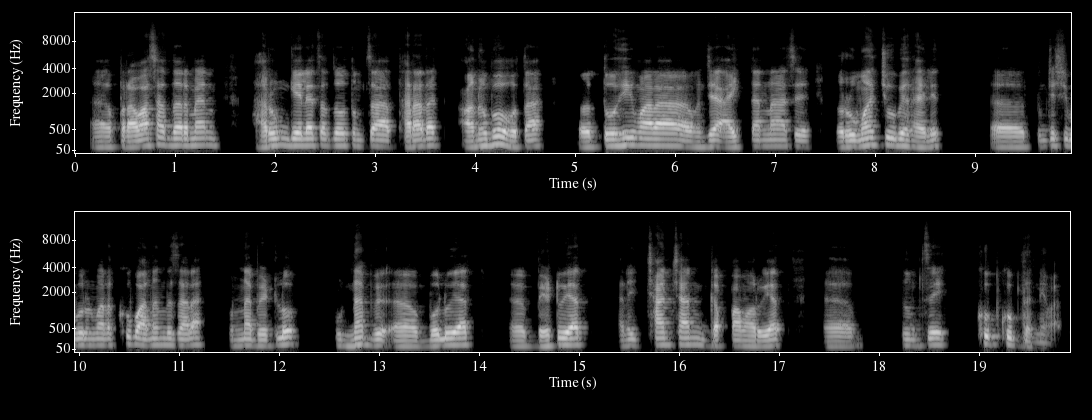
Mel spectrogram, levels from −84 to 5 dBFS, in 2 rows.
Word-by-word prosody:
अ, 110 +1 -5
प्रवासादरम्यान 140 +4 +3 0.4
हरवून 140 +1 +1
गेल्याचा 140 0 +4
जो 135 0 +2
तुमचा 125 -1 +2 0.2
थरारक 125 +5 +4 0.3
अनुभव 135 +7 +3
होता, 120 +2 +1
तर 110 -3 -3
तोही 130 +3 +2
मला 135 -1 +6 0.3
म्हणजे 110 +3 -1
ऐकताना 125 +4 -1
असे 125 -2 -4 0.4
रोमांच 140 +6 +1
उभे 135 -2 +2
राहिलेत. 120 +3 -1 0.5
अ, 110 0 +1 0.2
तुमच्याशी 135 +3 -8
बोलून 130 0 -3
मला 130 0 -3
खूप 145 -1 -3
आनंद 130 +1 -1
झाला. 125 +1 -1 0.3
पुन्हा 120 +2 -3
भेटलो. 115 +5 +1 0.4
पुन्हा 120 +4 -2
ब 120 - 0 0.4
बोलूयात, 130 +4 +4 0.4
अ, 110 0 -5 0.2
भेटूयात 130 +5 +4 0.4
आणि 120 +2 -7 0.2
छान-छान 135 0 0
गप्पा 115 +1 0
मारूयात. 110 +2 0 0.4
अ, - - -12 0.7
तुमचे 125 +2 -3 0.3
खूप-खूप - - -2
धन्यवाद. - - -11
130 Hz, 120 wpm, -22 LUFS, 115-135 Hz, 0.7 s, मला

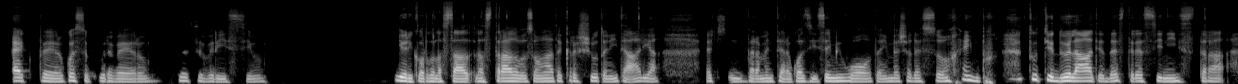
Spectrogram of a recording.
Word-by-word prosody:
È 160 -1 +4
vero, 145 -5 0
questo 170 +2 -1
è - - -13
pure 150 -1 -3
vero, 130 +2 -3
questo 165 -2 -4
è - - -5
verissimo. 130 0 -6 1.3
Mi 175 -3 +8
ricordo 140 0 +2
la 135 - +3
sta 135 -1 +3
la 145 +1 0
strada 145 +1 +4
dove 140 -2 +2
sono 140 -1 -1
nata 145 +1 +1
e - - -1
cresciuta 155 -1 -2
in 130 - -1
Italia 145 0 -1 0.4
e 150 - -4
c - - -22
veramente 140 +1 -1
era 125 - 0
quasi 140 0 0
semivuota, 145 -1 +2
e - - -2
invece 145 +3 -2
adesso 150 +2 -2
è 220 - +1
impo 165 -8 0 0.4
tutti 230 -5 +1
e 180 - +8
2 160 +2 +7
lati 155 -1 +4
a - - -1
destra 150 +1 -2
e - - +2
a - - +2
sinistra 145 -1 -2
145 Hz, 205 wpm, -20 LUFS, 135-155 Hz, 1.3 s, Mi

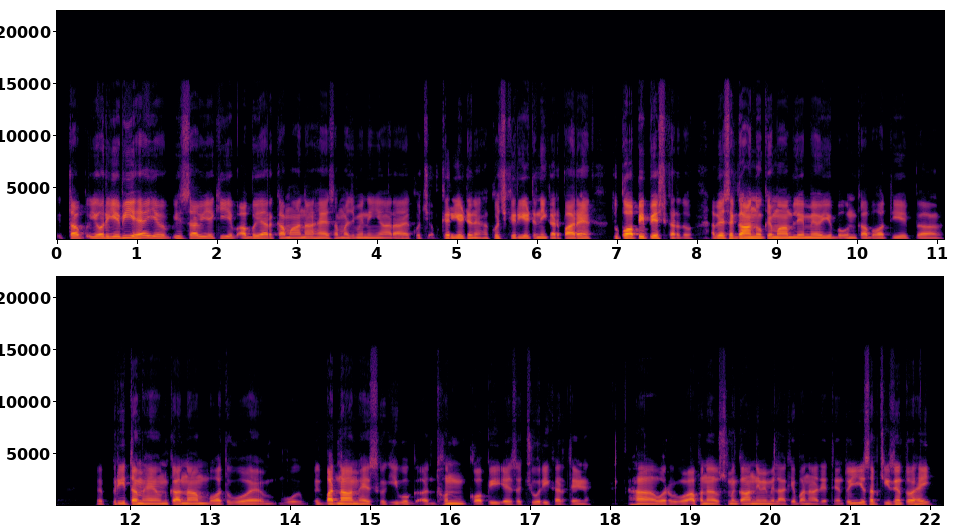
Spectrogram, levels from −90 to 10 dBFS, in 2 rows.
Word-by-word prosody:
तब 155 +1 +3 0.2
और 170 -2 +4
ये 150 +1 +4
भी 195 +2 +3
है 195 +4 +5
ये 170 - 0 0.2
हिस्सा 115 +6 -1
भी 150 -1 -2
है 145 - -2
कि 155 +1 -5 0.2
अब 120 0 0
यार 130 +1 +1
कमाना 105 +3 -1
है, 115 0 0
समझ 105 -2 -6
में 110 +1 -5
नहीं 105 0 -5
आ 105 0 -4
रहा 115 +2 -2
है, 115 - -3
कुछ 105 -1 -13 0.2
क्रिएट 110 +1 +2
नह 100 0 -6
कुछ 115 -2 -4
क्रिएट 115 -1 +1
नहीं 115 0 -1
कर 115 -1 -1
पा 115 0 +7
रहे 140 +3 +4
है, 125 - +1 0.3
तो 145 - -6
कॉपी 145 +1 +9
पेस्ट 125 -3 +6
कर 100 - -1
दो। 95 0 -11 0.2
अब - - -3
ऐसे 145 +2 +3
गानों 125 0 +7
के 125 - 0
मामले 115 -1 +3
में 110 0 +1
ये 110 0 -1
ब 105 0 -10
उनका 110 +1 -3
बहुत 100 0 -3
ही 105 - -4
ये 100 - -5
प 95 -2 -4 0.5
अ, 105 - -7
प्रीतम 110 0 +2
हैं, 100 0 0
उनका 105 +3 +1
नाम 110 -1 0
बहुत 100 +1 -3
वो 100 0 -4
है, 100 0 -1
वो 95 +1 -14 0.4
बदनाम 105 -1 +6
है 100 - 0
इसका 100 +1 -9
कि 100 +1 -11
वो 105 +1 -6 0.2
अ, - - -3
धुन 105 +2 -3
कॉपी 100 -1 -3
ऐसे 100 +1 -8
चोरी 100 0 -6
करते 95 0 -7
हैं। 90 -1 -6 0.6
हाँ, 95 -1 +2
और 100 0 -2
वो 95 +1 -5
अपना 105 -1 -1
उसमें 105 +1 -6
गाने 100 +1 0
में 100 - -3
मिला 95 -1 -4
के - - -9
बना 90 -1 -6
देते 100 +2 -10
हैं, 100 - -10
तो 125 - -2
ये 135 +2 -2
सब 140 0 -2
चीज़ें 125 +1 -1
तो 130 -1 0
है 110 - +1
ही। 115 +1 -5
110 Hz, 240 wpm, -25 LUFS, 100-120 Hz, 0.6 s, कॉपी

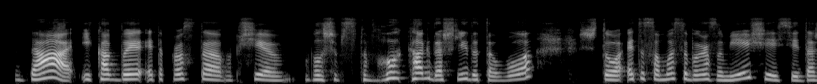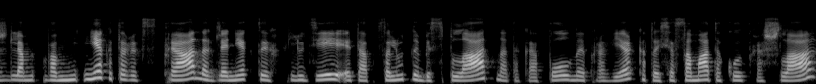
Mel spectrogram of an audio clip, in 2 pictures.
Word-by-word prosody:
Да, 225 - +8
и 230 - -3
как 235 -1 +2
бы 230 - +5
это 235 -1 +2
просто 230 -3 0
вообще 195 -1 -2 0.2
волшебство, 215 +3 -3
как 265 0 +3
дошли 220 +4 -2
до 215 -3 -3
того, 205 - -2 0.5
что 220 - -1
это 245 +3 -2
само 235 0 -2
собой 235 -4 -2
разумеющееся. 225 - -2
И 185 - -1
даже 195 +1 -4
для 205 -1 -1
м 195 0 -6
вам 200 +1 -2
некоторых 240 -6 0
странах, 215 +1 +2
для 195 0 -1
некоторых 210 -1 -4
людей 205 +3 -1
это 185 -4 -4
абсолютно 215 +6 -5
бесплатно, 185 +5 +1
такая 165 0 -13
полная 195 0 -4
проверка. 185 +7 -6
То - - -7
есть 170 - -8
я 185 - -7
сама 200 +3 +2
такую 190 -1 -9
прошла. 180 - 0
210 Hz, 145 wpm, -23 LUFS, 190-235 Hz, 0.5 s, Да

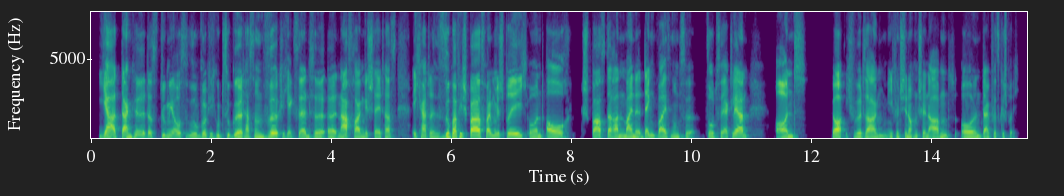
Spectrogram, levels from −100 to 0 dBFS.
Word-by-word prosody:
Ja, - - +5
danke, 180 -5 +1
dass 155 0 -6
du 155 - -5
mir 165 0 -4
auch 145 - -1
so 140 -2 -8
wirklich 150 -3 -4
gut 135 -2 -7
zugehört 155 -9 +2
hast 125 -2 -5
und 110 -3 -2
wirklich 145 0 +2
exzellente, 115 -2 -3
äh, - - 0
Nachfragen 95 0 +2
gestellt 95 0 -5
hast. - - -4 0.2
Ich 125 +1 -8
hatte 110 -6 -2
superviel 195 - +2
Spaß 160 -2 +7
beim 150 -2 +1
Gespräch 140 -1 +1
und 120 0 -4
auch 115 +1 +2 0.2
Spaß 125 +2 0
daran, 115 0 0
meine 110 -1 +1
Denkweisen 120 -2 -1
und 110 -1 -6
zo - - -8 0.2
so 115 -1 -3
zu - - -8
erklären. 150 +1 +2 0.4
Und 115 0 0 0.4
ja, - - +7
ich - - -16
würde 110 0 -3
sagen, 110 +11 0
ich 110 - -8
wünsche 115 - -7
dir 115 - -3
noch 105 -2 -2
'n 100 - -8
schönen - - -5
Abend - - -2
und 105 +3 +1
danke 90 - -1
für's - - -10
Gespräch. - - -15
120 Hz, 195 wpm, -24 LUFS, 110-145 Hz, 0.4 s, Spaß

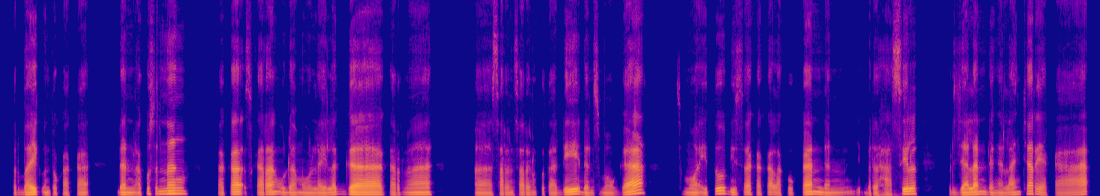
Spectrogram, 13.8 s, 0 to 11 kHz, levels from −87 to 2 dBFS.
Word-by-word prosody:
terbaik 115 +3 +2
untuk 110 0 -6
Kakak 110 +1 -7 0.3
dan 110 -1 +1
aku 110 +6 -6
seneng 155 +2 +3 0.4
Kakak 130 +4 +2
sekarang 125 +3 +1
udah 105 -1 -3
mulai 105 -1 -3
lega 120 0 +5
karena, 110 +2 -1 0.6
eee, 105 -1 -4
saran-saranku 105 0 -7
tadi 120 +7 +3
dan 105 -1 -4
semoga 115 - +4 0.4
semua 110 -3 -5
itu 150 +8 0
bisa 120 +2 -4
Kakak 115 +1 -5
lakukan 125 +2 +1
dan 105 +1 -6
j - - -16
berhasil, 105 +7 +1 0.4
berjalan 115 +3 +2
dengan 105 -3 -5
lancar 130 +7 -1
ya 115 -6 -2
Kak. 105 +6 -3
110 Hz, 130 wpm, -22 LUFS, 105-125 Hz, 0.6 s, lega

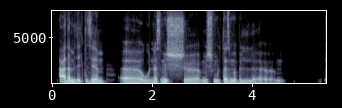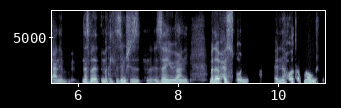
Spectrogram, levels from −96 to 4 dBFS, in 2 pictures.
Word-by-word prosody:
عدم 140 0 +8
الإلتزام 95 0 0 0.3
آآ 90 0 +2
والناس 95 +7 -1
مش 115 +1 +2 0.3
مش 100 +1 -4
مُلتزمة 105 +2 +2
بال 90 -1 -7 0.8
يعني 90 +2 -3
ب 85 - -19 0.2
الناس 110 0 -1
بدأت 115 -2 +1
ما 95 - 0
تلتزمش 95 +4 -3
ز 90 0 -6
زيّه 100 0 -1
يعني. 95 -1 -1 0.4
بدأوا - - +7
يحسّوا - - 0
إن 95 0 -5 0.6
إن 95 +1 -2
هو 95 - -4 0.2
طب - - -3
ما 105 - 0
هو 110 - +5
مش 105 -2 -1
95 Hz, 140 wpm, -25 LUFS, 90-105 Hz, 0.8 s, عدم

